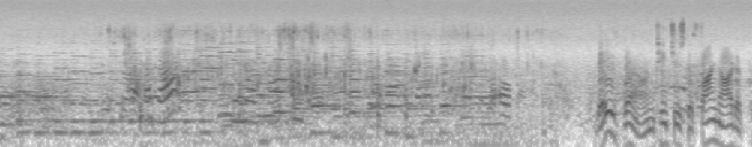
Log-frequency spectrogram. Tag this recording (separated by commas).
Rowboat, Boat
